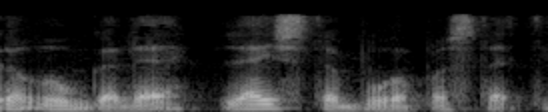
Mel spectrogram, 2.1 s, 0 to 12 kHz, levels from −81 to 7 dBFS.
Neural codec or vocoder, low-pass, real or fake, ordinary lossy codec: codec, 16 kHz, 0.7 kbps, FocalCodec; 7.2 kHz; fake; MP3, 32 kbps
